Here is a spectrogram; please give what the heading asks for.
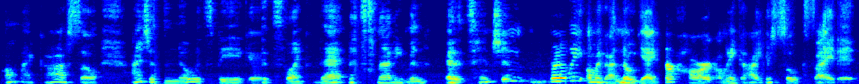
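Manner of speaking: hushed flirty whisper throughout. Retold or imitated. Reviewer mimics the woman flattering him in a soft whisper. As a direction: breathe the flattery almost silently.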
